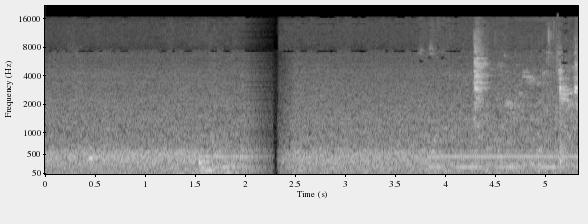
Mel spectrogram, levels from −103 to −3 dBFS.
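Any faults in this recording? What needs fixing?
AAC frame loss with concealment affects this speech from 2.02 to 2.46 s. About 300 ms of coded audio is missing, which points to roughly seven lost frames. The decoder covers the gap by reusing the last good spectrum with scrambled signs or interpolated energy. The patch sounds smeared and noisy. To prevent this, protect the stream with retransmission or forward error correction.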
